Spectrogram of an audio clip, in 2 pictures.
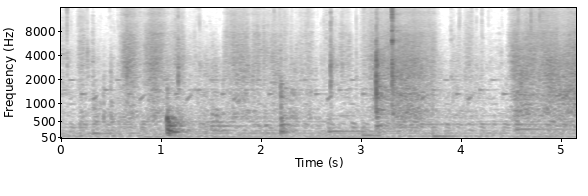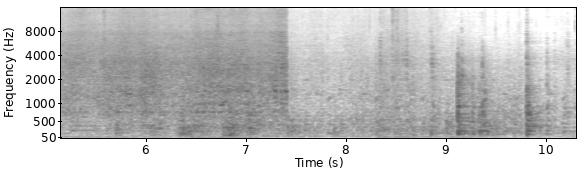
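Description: Liquid nitrogen being poured from a plastic tub back into its storage dewar: a steady hiss of pouring liquid lasting about three seconds, starting about halfway through. A sharp click comes shortly before the pour.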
